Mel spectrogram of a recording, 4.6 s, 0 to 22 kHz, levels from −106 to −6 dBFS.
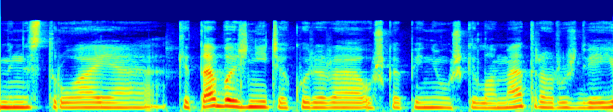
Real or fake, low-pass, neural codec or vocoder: real; 9.9 kHz; none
